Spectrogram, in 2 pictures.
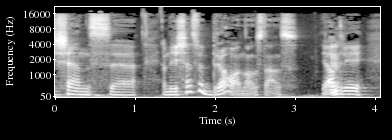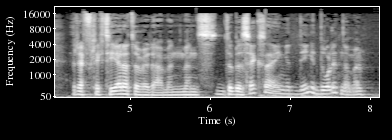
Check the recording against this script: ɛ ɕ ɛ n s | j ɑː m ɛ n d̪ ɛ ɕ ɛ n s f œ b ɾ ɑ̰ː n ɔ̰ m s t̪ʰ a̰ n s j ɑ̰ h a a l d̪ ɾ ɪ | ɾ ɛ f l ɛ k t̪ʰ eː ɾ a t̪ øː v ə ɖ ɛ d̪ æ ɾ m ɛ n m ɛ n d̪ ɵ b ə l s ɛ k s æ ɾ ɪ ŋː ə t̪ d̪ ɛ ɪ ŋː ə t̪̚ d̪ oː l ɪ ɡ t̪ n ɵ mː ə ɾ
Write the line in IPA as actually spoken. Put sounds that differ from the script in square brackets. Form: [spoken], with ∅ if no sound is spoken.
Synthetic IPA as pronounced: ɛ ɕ ɛ n s | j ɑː m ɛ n d̪ ɛ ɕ ɛ n s f œ b ɾ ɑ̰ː n ɔ̰ [n] s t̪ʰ a̰ n s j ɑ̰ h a a l d̪ ɾ ɪ | ɾ ɛ f l ɛ k t̪ʰ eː ɾ a t̪ øː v ə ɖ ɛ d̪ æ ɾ m ɛ n m ɛ n d̪ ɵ b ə l s ɛ k s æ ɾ ɪ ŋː ə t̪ d̪ ɛ ɪ ŋː ə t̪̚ d̪ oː l ɪ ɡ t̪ n ɵ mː ə ɾ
